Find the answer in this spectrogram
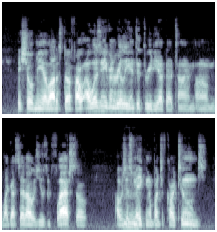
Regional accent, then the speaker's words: Atlanta, Georgia, United States; moved away as an adult; I grew up in Georgia. I grew up in Atlanta. Moved to North Carolina, after graduating college.

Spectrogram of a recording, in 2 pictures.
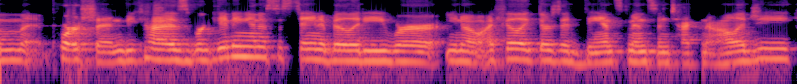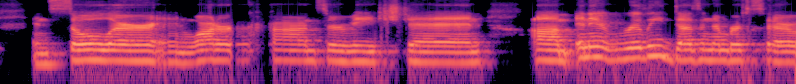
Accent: Chicago, Illinois, United States; is a designer out of my hometown in Chicago.

